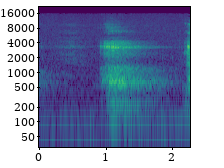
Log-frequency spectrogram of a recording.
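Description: A man's voice pausing, then saying one short phrase about a second in that trails off.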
